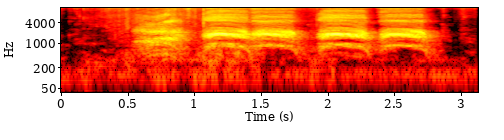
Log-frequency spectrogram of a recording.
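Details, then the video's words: Crow calling four loud, harsh caws in quick succession, each roughly half a second long with a nasal, rasping tone, over faint low hum. "Crow Sounds"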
